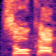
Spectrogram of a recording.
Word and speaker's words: Soul Khan: Soulcon, by the way, is spelled Soulkhan.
